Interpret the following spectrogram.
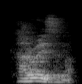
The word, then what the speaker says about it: charisma: Oczywiście są pewne reguły, na przykład najczęściej CH wymawiamy jak K, na przykład character, czyli charakter, albo charisma, czyli charyzma. Albo jak te CH stoi w środku wyrazu, na przykład technology, czyli technologia.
